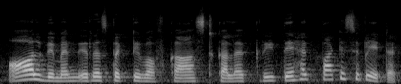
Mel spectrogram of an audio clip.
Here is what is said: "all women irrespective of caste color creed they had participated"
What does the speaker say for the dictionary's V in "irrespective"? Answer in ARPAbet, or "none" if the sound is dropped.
V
